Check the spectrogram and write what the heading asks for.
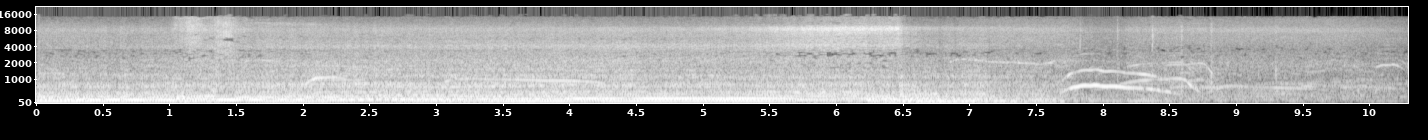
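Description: Outdoor water-and-fire feature running loud: water cascading with a deep steady drone underneath, and a hissing burst from its gas flame jets about five to six seconds in. Near the end, voices in the crowd exclaim in rising and falling calls as the sound eases.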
